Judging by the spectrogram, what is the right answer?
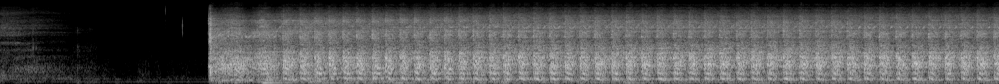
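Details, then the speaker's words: BMW 635CSi E24 with a 6.2L Gen V LT1 swap at first start, no exhaust: about eight seconds of slow, even cranking near three turns a second, never firing. Crank no start. Owner suspects a weak battery not cranking enough to prime fuel. "so i think i understand why the car didn't start at first and the reason is because the battery was dying"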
